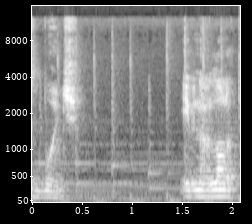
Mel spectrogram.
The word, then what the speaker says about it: Łódź: let me see um you will know it as wood even though a lot of people would pronounce it LS if they don't understand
